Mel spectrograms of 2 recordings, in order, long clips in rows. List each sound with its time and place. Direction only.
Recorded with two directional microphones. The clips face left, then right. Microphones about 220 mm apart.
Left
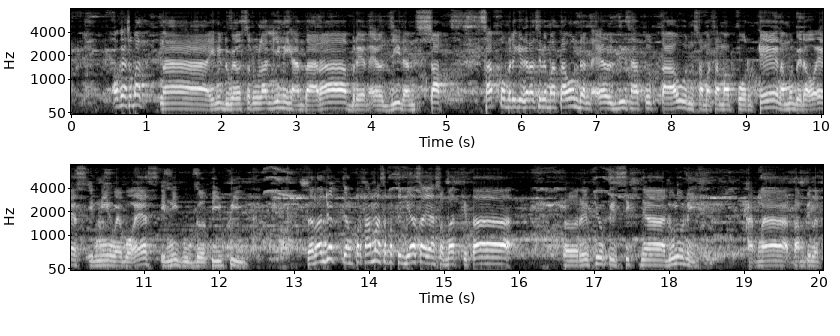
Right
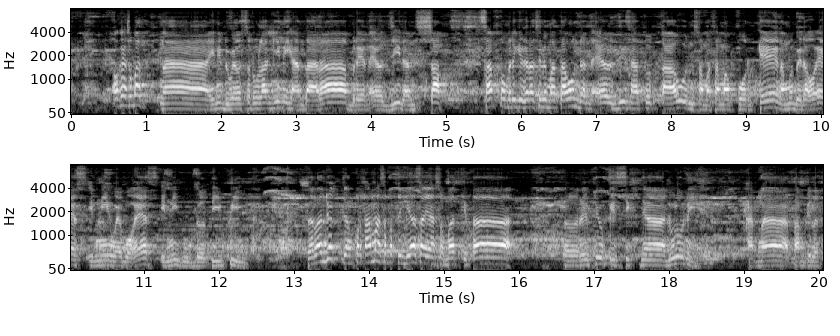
0.6 s a man's voice: 35° left (ahead or behind)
